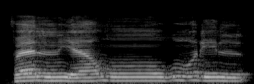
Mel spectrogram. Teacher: Falyanzuril dha hujung lidah, hujung gigi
